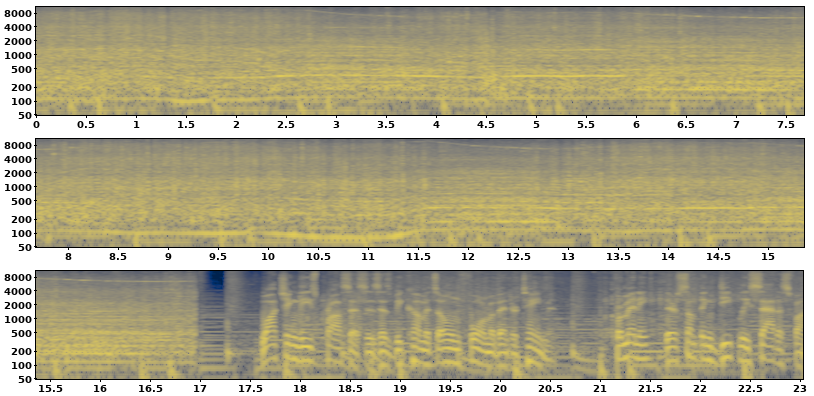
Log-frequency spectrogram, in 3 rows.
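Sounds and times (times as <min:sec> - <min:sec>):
heavy machinery grinding and crushing: 0:00.0 - 0:17.0.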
